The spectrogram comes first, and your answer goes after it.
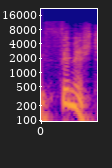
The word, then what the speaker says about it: finished: So now accent shifts to he finished his thesis. And again, finished is a two-syllable word. Stress is on the first syllable.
